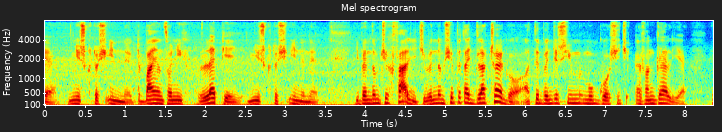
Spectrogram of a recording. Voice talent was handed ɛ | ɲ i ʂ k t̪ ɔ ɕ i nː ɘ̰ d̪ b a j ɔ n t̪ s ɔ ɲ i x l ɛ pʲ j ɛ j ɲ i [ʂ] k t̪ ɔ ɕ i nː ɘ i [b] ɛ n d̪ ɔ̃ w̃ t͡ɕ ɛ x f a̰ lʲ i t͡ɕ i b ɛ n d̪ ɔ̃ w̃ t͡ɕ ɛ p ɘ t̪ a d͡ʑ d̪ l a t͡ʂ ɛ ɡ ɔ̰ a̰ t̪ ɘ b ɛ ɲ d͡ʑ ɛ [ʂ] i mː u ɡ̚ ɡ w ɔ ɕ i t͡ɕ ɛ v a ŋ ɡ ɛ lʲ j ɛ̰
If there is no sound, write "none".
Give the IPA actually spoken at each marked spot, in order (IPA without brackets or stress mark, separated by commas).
ʂ, b, ʂ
